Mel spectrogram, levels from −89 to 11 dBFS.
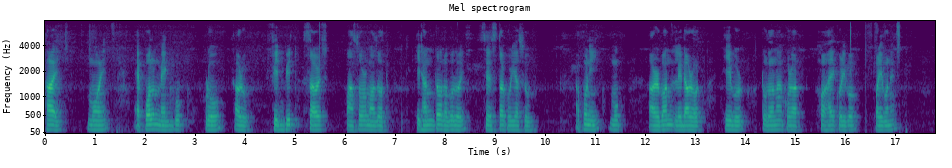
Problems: background sounds at intervals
